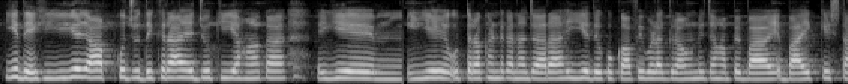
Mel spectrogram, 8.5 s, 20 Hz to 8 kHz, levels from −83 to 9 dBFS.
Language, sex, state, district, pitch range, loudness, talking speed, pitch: Hindi, female, Uttarakhand, Tehri Garhwal, 235-255 Hz, -15 LUFS, 220 wpm, 245 Hz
